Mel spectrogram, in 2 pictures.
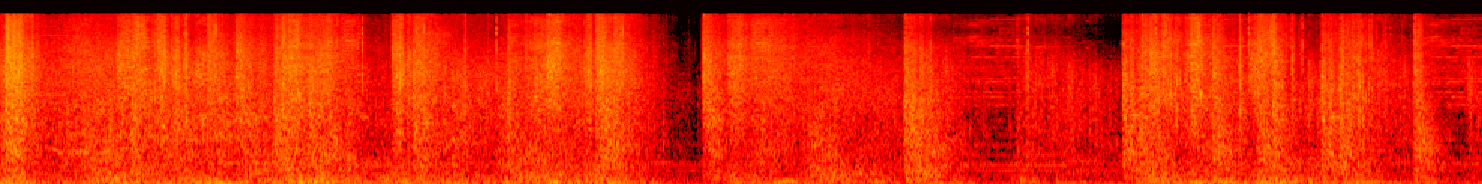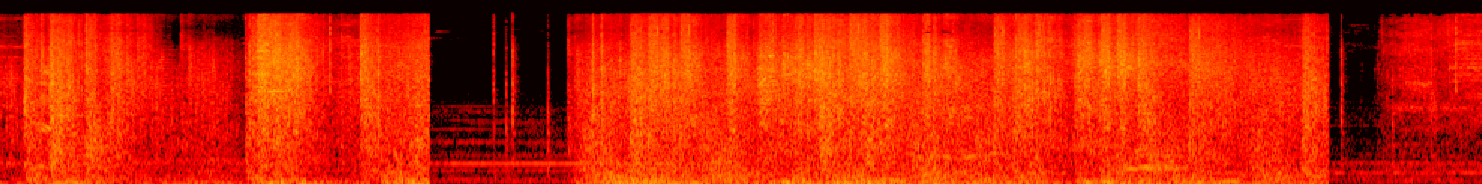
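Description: Weapons clash and spells crackle in a busy battle.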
